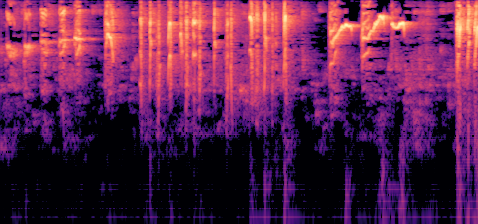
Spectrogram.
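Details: Common iora singing in the vigorous chattering style, used as a lure to draw a response from sunbirds: quick high twittering notes, then clear rising whistled slurs near the end.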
